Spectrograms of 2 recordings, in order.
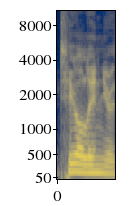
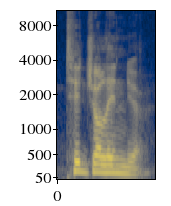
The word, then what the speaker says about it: Tijolinho: tell me things, and someone's told me that Tijolinho is pronounced with the letter J as you're supposed to pronounce it in normal English. As J. Tijolinho.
